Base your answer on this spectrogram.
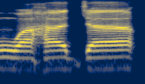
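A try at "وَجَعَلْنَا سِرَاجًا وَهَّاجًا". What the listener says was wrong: Wahhaja, ada tasydid di situ. Wa ja'alna sirajan wahhaja. wahhaja. Hanya 2 harokat.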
